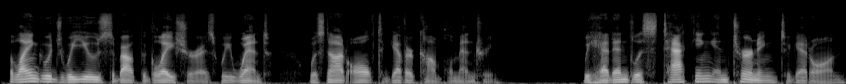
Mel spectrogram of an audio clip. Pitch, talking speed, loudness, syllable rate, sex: 95 Hz, 165 wpm, -25 LUFS, 5.2 syllables/s, male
